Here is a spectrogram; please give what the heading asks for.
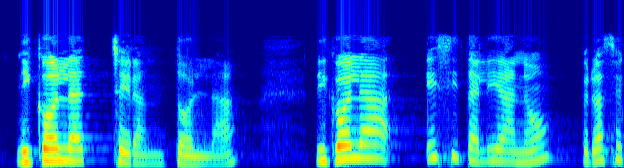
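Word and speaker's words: Nicola Cerantola: Bueno, me toca presentar a mí me gusta pronunciarlo en italiano, Nicola Cerantolla.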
